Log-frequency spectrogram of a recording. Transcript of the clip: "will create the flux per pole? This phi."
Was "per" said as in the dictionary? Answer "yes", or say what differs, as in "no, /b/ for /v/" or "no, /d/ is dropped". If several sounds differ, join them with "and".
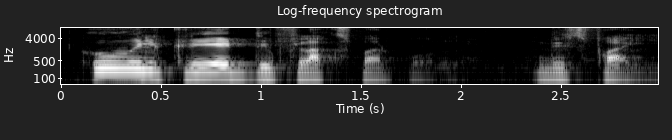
yes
